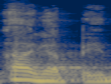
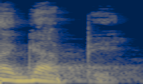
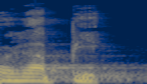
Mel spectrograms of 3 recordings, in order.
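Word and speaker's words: ἀγάπη: Nós dizemos ágape, mas na realidade é agape. Ou em grego pronunciado moderno, agapi.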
